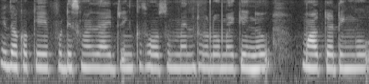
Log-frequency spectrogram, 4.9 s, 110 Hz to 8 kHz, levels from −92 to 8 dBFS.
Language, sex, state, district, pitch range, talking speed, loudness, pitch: Telugu, female, Andhra Pradesh, Srikakulam, 250-260 Hz, 95 wpm, -16 LUFS, 255 Hz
